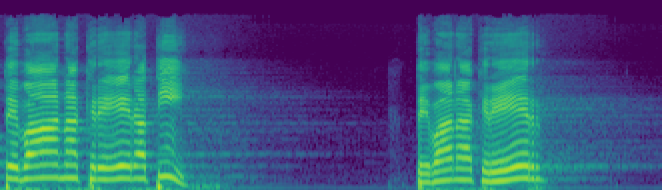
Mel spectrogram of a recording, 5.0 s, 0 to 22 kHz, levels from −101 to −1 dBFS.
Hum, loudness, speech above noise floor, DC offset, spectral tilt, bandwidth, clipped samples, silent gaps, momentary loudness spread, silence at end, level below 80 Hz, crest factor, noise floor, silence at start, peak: none; -15 LUFS; 55 dB; under 0.1%; -4 dB/octave; 15.5 kHz; under 0.1%; none; 9 LU; 0.85 s; -36 dBFS; 16 dB; -70 dBFS; 0 s; -2 dBFS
